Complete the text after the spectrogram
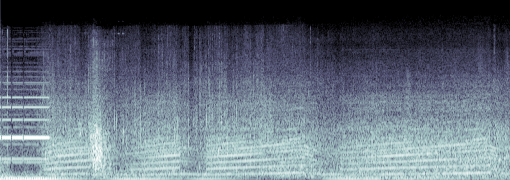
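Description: A car engine revs up repeatedly, rising in pitch as it shifts through gears.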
